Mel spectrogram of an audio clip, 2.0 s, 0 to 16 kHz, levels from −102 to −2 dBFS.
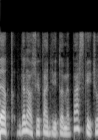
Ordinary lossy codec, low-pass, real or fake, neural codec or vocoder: MP3, 64 kbps; 7.2 kHz; fake; codec, 16 kHz, 1 kbps, FunCodec, trained on Chinese and English, 50 frames a second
